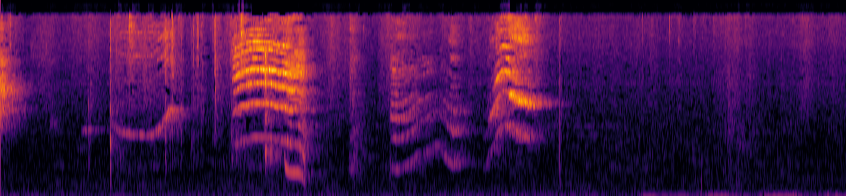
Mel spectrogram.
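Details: Pet parrot in a room imitating human speech: a thin rising whistle, then several loud harmonic syllables that swoop down and up like spoken words, separated by short pauses.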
